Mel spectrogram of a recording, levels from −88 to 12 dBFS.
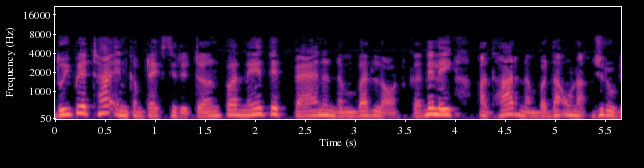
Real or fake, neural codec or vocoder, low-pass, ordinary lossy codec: real; none; 7.2 kHz; none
